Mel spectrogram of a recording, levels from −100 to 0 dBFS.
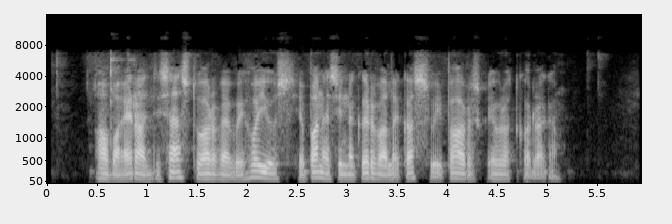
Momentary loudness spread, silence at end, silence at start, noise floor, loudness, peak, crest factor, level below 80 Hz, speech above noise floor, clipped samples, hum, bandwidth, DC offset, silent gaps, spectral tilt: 8 LU; 0.8 s; 0.45 s; -60 dBFS; -21 LUFS; -2 dBFS; 20 dB; -60 dBFS; 39 dB; under 0.1%; none; 7.4 kHz; under 0.1%; none; -4 dB/octave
